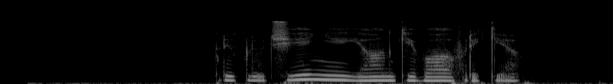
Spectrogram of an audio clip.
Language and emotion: Russian, sad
